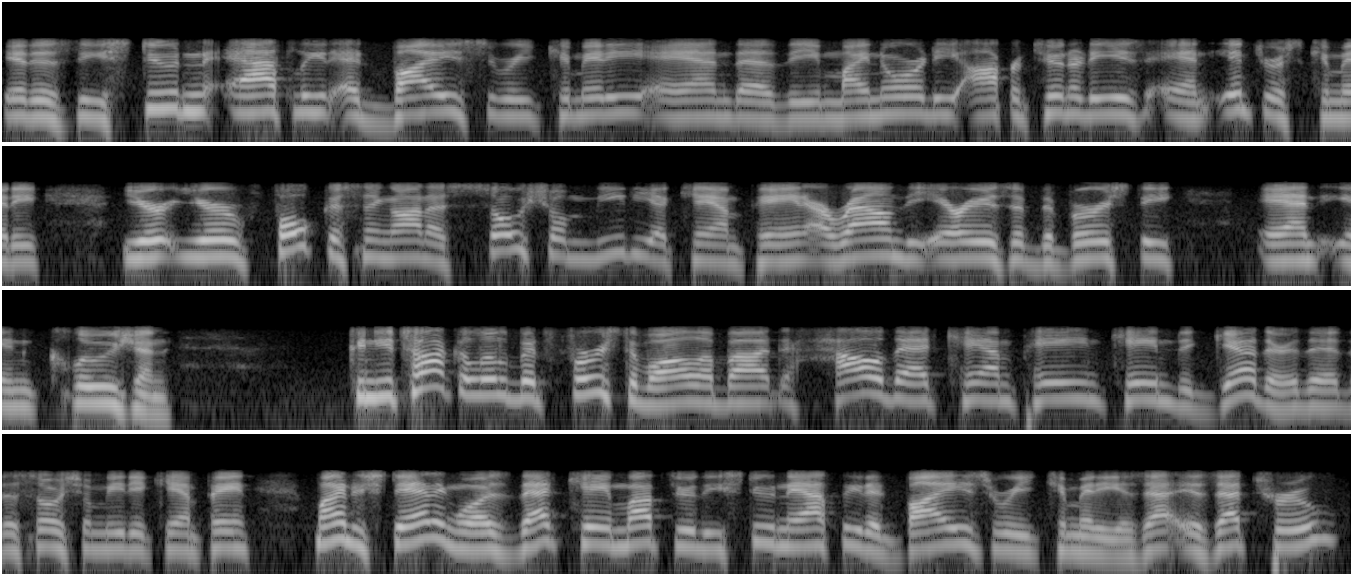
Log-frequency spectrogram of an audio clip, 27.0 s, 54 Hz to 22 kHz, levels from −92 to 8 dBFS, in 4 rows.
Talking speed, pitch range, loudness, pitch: 150 wpm, 160-200 Hz, -26 LUFS, 180 Hz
